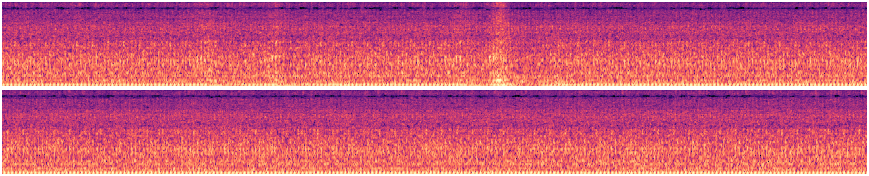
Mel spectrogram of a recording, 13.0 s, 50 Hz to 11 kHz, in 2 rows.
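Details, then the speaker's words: Cummins 4BT four-cylinder diesel in a Power Wagon, first run since 2015, new filters, temporary battery, 8 psi fuel pressure; settles into steady even low idle clatter, a couple of brief bumps early, no misses or knocks: normal idle. "well i never doubted that it would start and run perfectly but it was really good to hear it"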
